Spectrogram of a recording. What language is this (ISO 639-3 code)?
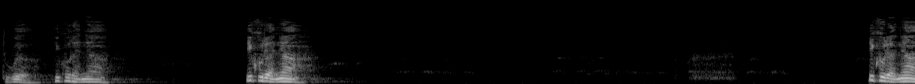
kor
